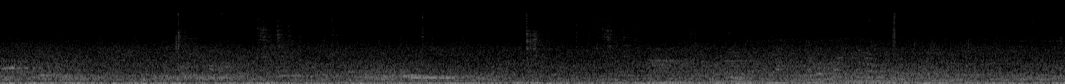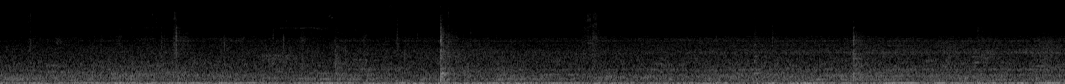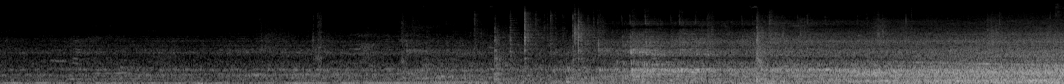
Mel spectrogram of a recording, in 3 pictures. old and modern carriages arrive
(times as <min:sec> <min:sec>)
0:18.8 0:31.9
